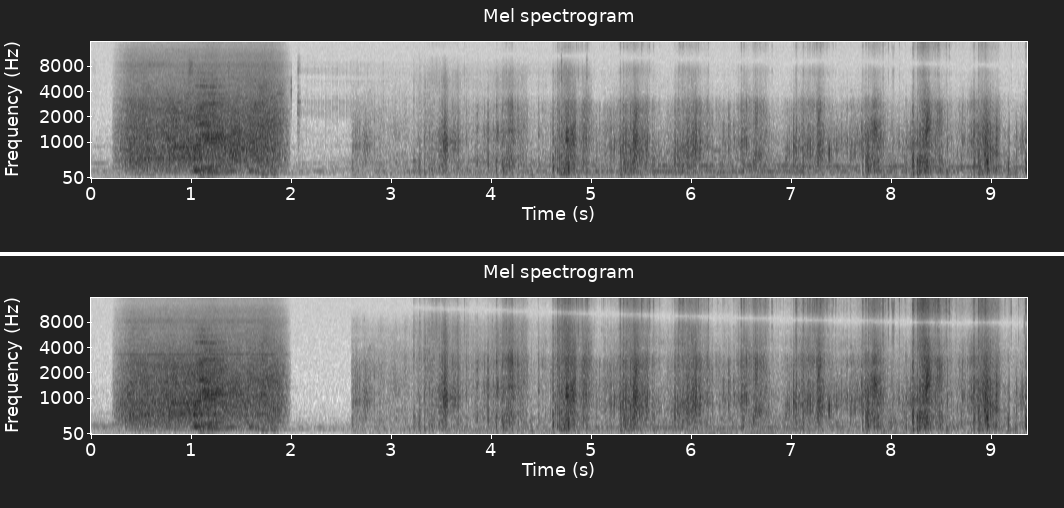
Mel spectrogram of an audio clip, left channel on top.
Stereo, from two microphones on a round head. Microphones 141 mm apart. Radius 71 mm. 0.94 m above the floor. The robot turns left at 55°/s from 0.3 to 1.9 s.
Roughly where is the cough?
Behind right.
